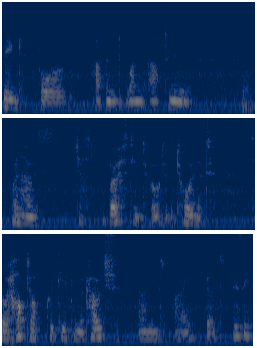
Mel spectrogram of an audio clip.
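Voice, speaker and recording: Woman with an Irish accent, fairly low pitch, very wide pitch swings and big swings in loudness, fairly slow pace with long, frequent pauses, audible room echo and noticeable background noise. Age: 70s. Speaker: patient. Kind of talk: testimony.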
